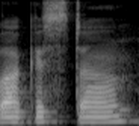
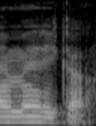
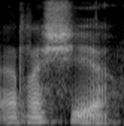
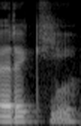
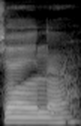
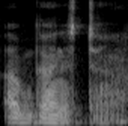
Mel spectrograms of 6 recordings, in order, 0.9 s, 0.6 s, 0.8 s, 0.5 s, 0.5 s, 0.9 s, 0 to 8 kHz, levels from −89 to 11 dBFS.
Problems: none marked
